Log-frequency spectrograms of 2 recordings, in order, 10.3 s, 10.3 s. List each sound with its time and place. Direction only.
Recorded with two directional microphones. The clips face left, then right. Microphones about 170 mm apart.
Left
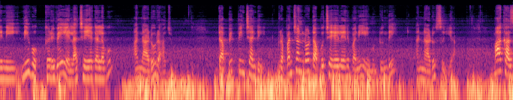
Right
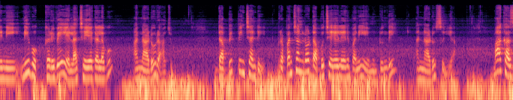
0.0 s speech: 50° right (ahead or behind)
